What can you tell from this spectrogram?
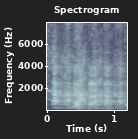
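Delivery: soft breathy laugh; real laugh. Real, not acted. Speaker cracking up at own joke, soft laugh. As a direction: let a quiet laugh slip out.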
